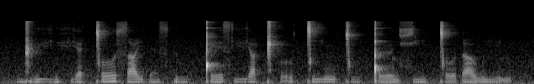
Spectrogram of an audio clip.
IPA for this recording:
ɡ͡ǁyvʲe̤fʲæǀo sɑi̯ɗæ̤sɗṳ ǃes vʲɑǁʰo̰u̯ǀiɲ ǀṳǃøl ɕi ǀoɗɑwil

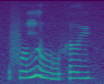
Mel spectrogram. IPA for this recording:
fʊ˨˥ŋluː˨˩ hɵ˧ɥ

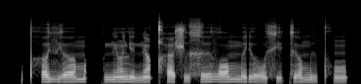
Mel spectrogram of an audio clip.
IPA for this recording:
pʰʌ˧˥vʲʌː˧˥m | mʲɔ̃˧˥lʲə˧˩mʲɔ̃˧˥ qʰɨ˧˩ʃɨ˧˩ xɘː˧˥vɔ˧˥mːɘ˧˥ ɾʲoː˧˩xʲɨ˧˩ kʲɔ˧˥ mɨ˧˥pʰõ˧˥

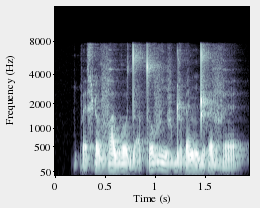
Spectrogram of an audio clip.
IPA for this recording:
pɛ̰˩˥xɽɤ˩˥v a˥w o˩da̰˩ to˥vi˩˥v ɖo˧ɽɛ˥ndɯ˩˥ɽɛ˩ vɛ˩

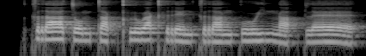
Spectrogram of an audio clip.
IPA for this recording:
kraː˥˩to˧m ta˨˩k̚pʰlu˦˥a̯kʰre˨˩n kra˧ŋkuː˦˥j ŋa˨˩ʔplɛː˥˩

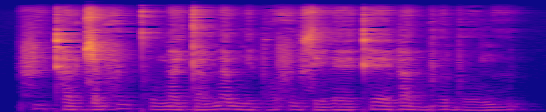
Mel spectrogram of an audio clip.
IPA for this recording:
fiː˧kʰa˩wt͡ɕa˩˧wfuː˥˨ kʰo˩ŋa˧˩j t̪a˩˧wna˥˨wŋe˩ bɔː˩˧fuː˧˩se˩ lɛː˩ kʰɛː˥˨pa˥˨w bu˧ə̯boː˩ ŋɯː˧˥p̚

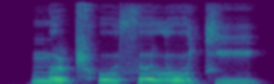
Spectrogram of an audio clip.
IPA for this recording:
n̪ɤ˥ ʈ͡ʂʰo˨˩ʊ̯sɤ˥ lo˥˩ʊ̯t͡ɕi˧˥

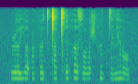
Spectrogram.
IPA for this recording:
ɭœjɐ ʔɐ̃hœtǀa ǀʰɛhɐso lˠɐʃhə̃tːɐ̃ lʲɐ̃ɾɔ

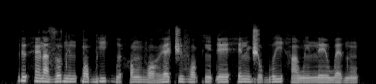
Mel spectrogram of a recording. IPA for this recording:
ɾɨ˦hɛ̃˧ ɾa˨ zo˧dĩ˨mk͡pɔ˨ biː˦ɡ͡bə˨hɔ˧ŋ vɔ˨ɣɛ˦ t͡ʃɨ˧vɔ˨˦kĩ˨ ɗeː˧he˦nd͡ʒo˧ ɡʷiː˦hã˨wĩ˨ neː˧wɛ˧ dũ˧

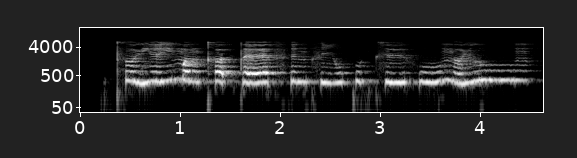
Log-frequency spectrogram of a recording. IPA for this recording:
t̪ʰɵ˨˩ɥje˨˥jmɐ˨ŋkʰɐ˨t̚ t̪ɛː˨˥t͡sʰɪ˧ŋt͡siː˨˥wkʷɪ˧k̚ t͡syː˨˧ fuː˨˥n̪ɵ˨˥ɥ luː˥m

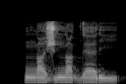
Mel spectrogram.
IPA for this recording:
ŋɑʒŋɑɡɾæɾi

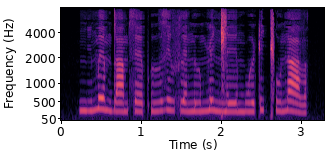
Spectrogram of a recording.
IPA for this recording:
ŋimɛːmdaːmsɛː pʼɯːzevflɛ nɯmɳeŋ͡ǁeːm wɯʈi ǁunaːv

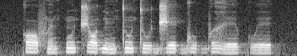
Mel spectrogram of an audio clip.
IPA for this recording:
kɔ˧fɛ̃˨ k͡pũ˦t͡ʃɔ˦ ɗĩ˨tũ˦tu˧ d͡ʒe˦˨ɡu˦˨ bə˦ɣeː˨kʷe˨

